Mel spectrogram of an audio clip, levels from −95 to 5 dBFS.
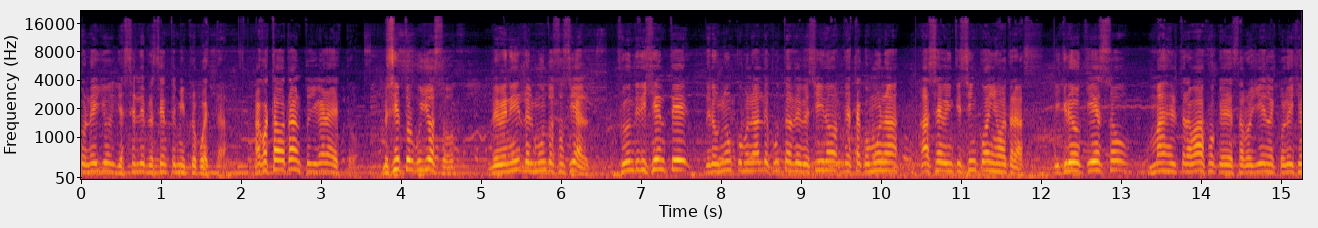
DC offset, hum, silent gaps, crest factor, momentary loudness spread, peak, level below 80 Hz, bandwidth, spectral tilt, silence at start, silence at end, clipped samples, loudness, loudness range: under 0.1%; none; none; 16 dB; 8 LU; -2 dBFS; -44 dBFS; 19 kHz; -6 dB/octave; 0 s; 0 s; under 0.1%; -18 LUFS; 1 LU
